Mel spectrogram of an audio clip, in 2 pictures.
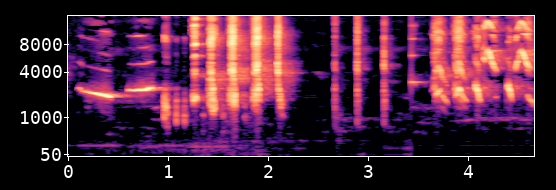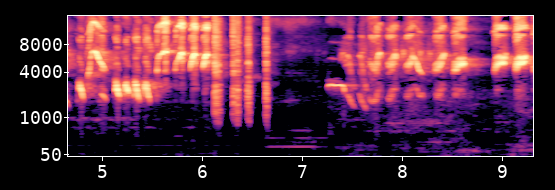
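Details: White-rumped shama singing as a lure to rouse other birds: a sweet downslurred whistle, a burst of sharp clicks, then sequences of rapid high chirps and trilled notes with brief silences.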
